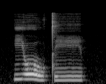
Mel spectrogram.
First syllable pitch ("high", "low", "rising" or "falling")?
falling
